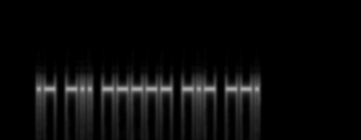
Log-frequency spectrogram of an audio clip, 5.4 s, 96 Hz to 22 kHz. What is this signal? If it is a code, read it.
Morse code, heard as a keyed tone, about 22 wpm, 700 Hz. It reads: AD0KG
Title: USA Call Signs - 5 Characters - Repeated 3x - 22wpm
